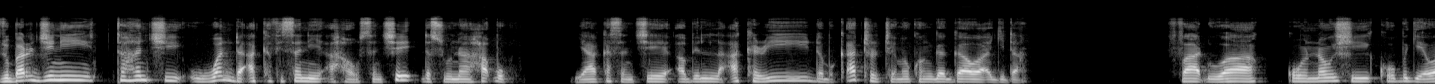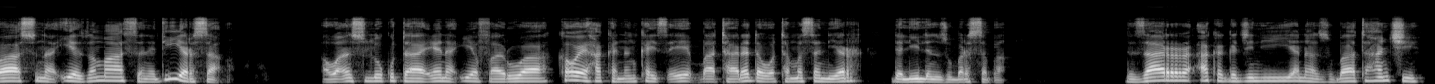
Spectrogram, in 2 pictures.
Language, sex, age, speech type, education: Hausa, male, 15-29, spontaneous, tertiary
